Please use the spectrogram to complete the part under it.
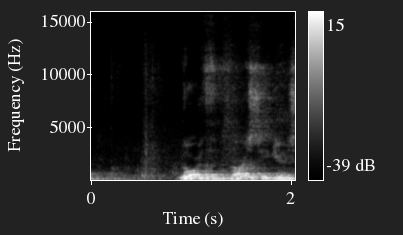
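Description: A young man speaks through a microphone and loudspeakers.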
